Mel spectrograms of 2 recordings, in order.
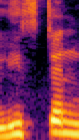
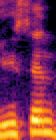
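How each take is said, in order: First: The word is said with a clear 't' sound. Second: The word is said without a 't' sound. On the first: The speaker calls it wrong. "লিস্টেন বলবে না" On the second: The speaker calls it right. "তোমরা জানো teacher silent থাকবে"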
